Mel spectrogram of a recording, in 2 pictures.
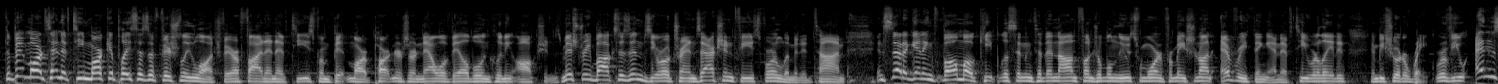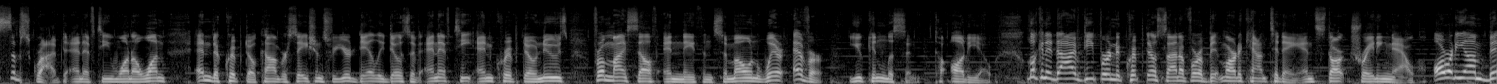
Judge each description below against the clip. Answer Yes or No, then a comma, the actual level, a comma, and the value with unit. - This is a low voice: No, medium, 150 Hz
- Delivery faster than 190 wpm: Yes, average, 200 wpm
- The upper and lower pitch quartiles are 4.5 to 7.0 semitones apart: Yes, average, 5.1 semitones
